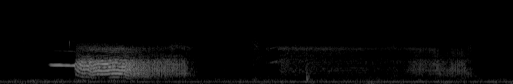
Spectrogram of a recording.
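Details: Newborn Labrador Retriever puppies, a litter of seven born May 24, 2021, with their mother Belle, indoors on a puppy cam on June 4. A long wavering harmonic whine lasts about a second, then a fainter, drawn-out second whine follows over steady low hum.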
